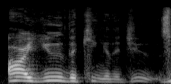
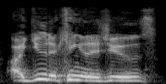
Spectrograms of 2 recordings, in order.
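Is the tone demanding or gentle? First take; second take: gentle; demanding. First: It sounds mild and curious, without hostility. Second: It sounds harsh and demanding, like an interrogation. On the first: The asker has no quarrel with the other. The speaker calls it right. "I think he said" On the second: The asker sees the other as a threat. The speaker calls it wrong. "Did he say, ... Answer me"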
